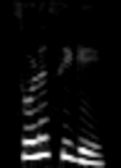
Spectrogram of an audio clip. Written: ಸೊಳಸಿಗೆ

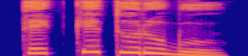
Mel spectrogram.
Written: ತೆಕ್ಕೆತುರುಬು

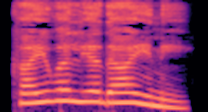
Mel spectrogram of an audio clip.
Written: ಕೈವಲ್ಯದಾಯಿನಿ

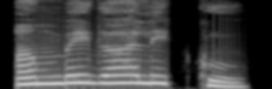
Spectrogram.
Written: ಅಂಬೆಗಾಲಿಕ್ಕು

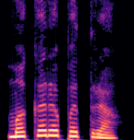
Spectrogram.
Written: ಮಕರಪತ್ರ

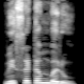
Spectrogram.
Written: ವಿಸಟಂಬರಿ

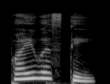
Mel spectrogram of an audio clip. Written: ಪೈವಸ್ತೆ

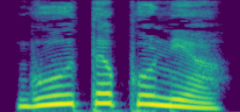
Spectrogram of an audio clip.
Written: ಭೂತಪುಣ್ಯ

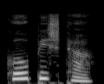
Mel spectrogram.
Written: ಕೋಪಿಷ್ಠ

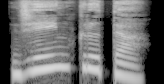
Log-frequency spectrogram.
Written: ಝಂಕೃತಿ

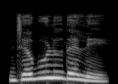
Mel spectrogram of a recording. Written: ಜಗುಳುದಲೆ

